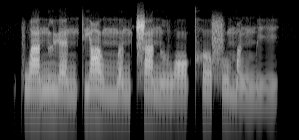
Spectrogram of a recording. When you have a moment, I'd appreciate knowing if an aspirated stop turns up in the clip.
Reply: yes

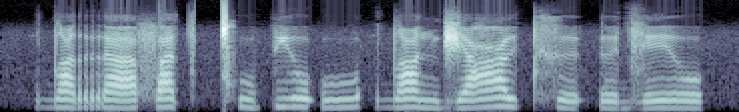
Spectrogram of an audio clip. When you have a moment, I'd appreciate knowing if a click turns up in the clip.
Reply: yes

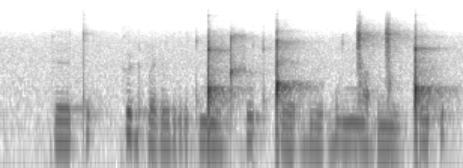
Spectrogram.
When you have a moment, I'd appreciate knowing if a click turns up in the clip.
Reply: yes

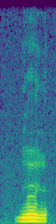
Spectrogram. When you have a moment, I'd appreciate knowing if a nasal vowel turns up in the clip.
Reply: yes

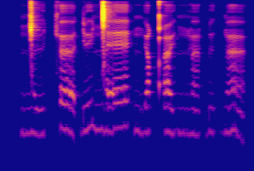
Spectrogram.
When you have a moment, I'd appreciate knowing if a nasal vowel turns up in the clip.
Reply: yes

